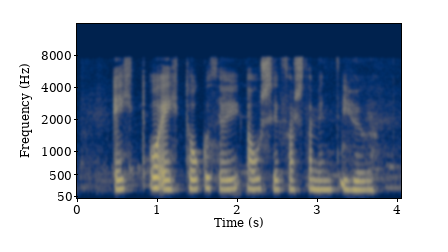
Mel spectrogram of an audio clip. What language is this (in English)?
Icelandic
